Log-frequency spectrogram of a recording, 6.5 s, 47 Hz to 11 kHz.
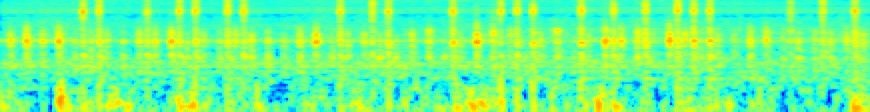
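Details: Toyota 1JZ-GE engine blipped: sharp metallic knocks about two per second rising with revs; VVT-i gear was suspected but a spun bearing shell was found; rod knock.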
